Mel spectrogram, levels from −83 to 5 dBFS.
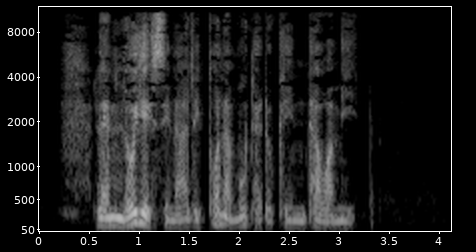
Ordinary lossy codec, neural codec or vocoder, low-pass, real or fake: AAC, 32 kbps; none; 10.8 kHz; real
